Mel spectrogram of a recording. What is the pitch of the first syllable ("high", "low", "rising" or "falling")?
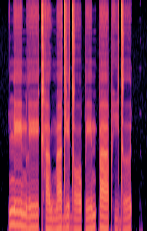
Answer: falling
